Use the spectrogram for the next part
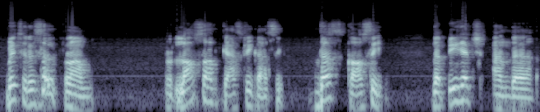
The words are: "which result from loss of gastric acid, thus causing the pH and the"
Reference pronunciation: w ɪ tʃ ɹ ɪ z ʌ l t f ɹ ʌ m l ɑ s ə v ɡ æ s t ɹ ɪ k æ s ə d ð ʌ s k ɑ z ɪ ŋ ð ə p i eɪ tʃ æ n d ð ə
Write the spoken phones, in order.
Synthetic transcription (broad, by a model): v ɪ tʃ ɹ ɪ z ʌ l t f ɹ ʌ m l ɑ s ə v ɡ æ s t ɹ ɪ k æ s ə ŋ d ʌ s k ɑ s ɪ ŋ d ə p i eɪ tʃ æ n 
